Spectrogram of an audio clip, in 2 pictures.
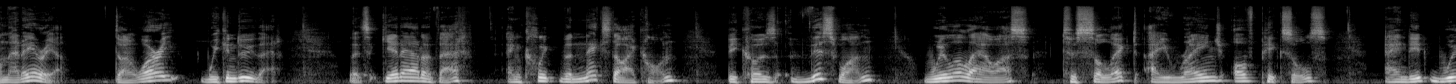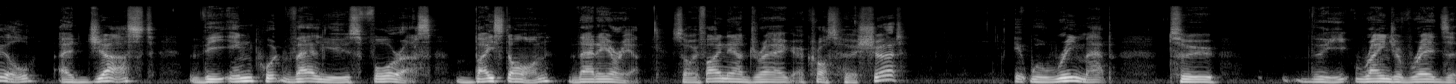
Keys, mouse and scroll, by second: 3.6 click, 7.8 click, 21.8-23.3 drag.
